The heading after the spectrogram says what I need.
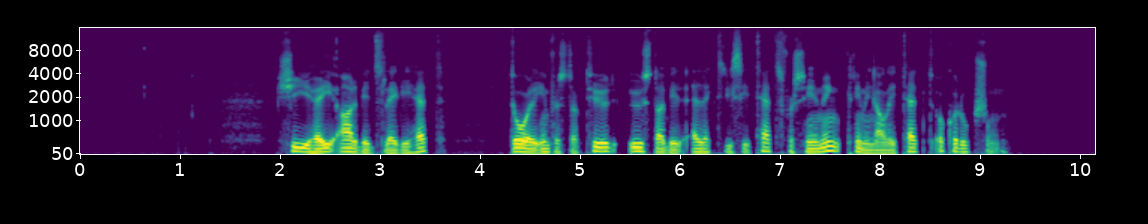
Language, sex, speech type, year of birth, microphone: Norwegian, male, read, 1981, Sennheiser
